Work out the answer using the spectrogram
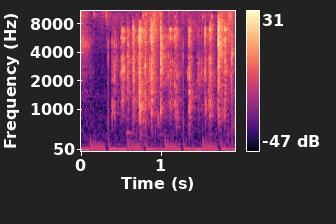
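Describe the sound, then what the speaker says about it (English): Rapid typing clatters on a computer keyboard, close and continuous, with a steady run of key clicks over a low rhythmic hum in the background. "Where are you typing?"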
